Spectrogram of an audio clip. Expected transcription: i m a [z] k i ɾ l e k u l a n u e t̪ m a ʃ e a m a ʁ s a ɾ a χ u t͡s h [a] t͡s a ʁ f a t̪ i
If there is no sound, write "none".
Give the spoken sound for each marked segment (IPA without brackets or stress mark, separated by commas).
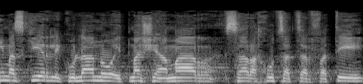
z, a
